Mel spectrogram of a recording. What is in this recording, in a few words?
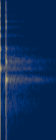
restart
